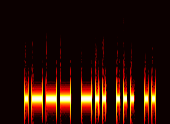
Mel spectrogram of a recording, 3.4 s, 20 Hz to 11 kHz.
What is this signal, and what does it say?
Morse code, heard as a keyed tone, about 17 wpm, 700 Hz. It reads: JDSI
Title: Four Challenging Letter-Number Combinations 17wpm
